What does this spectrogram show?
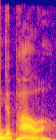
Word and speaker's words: DePaola: It's spelled with an A. DePaola is pronounced with an O. I still don't really know, but my name is DePaola, and it's spelled with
